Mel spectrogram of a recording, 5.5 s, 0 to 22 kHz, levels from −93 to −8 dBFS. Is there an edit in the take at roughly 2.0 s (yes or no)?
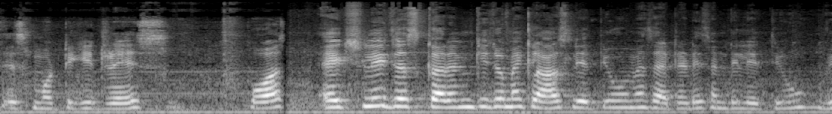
yes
